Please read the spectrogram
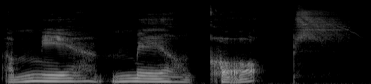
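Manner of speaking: drawn out, rising, each word savoured; slow menacing taunt. Acted. Priestess leans into her brother's face, slowly menacing him. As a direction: let the threat linger. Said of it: "She cackled once again".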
